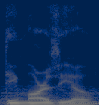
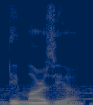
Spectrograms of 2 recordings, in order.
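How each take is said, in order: The two takes are said the same way.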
